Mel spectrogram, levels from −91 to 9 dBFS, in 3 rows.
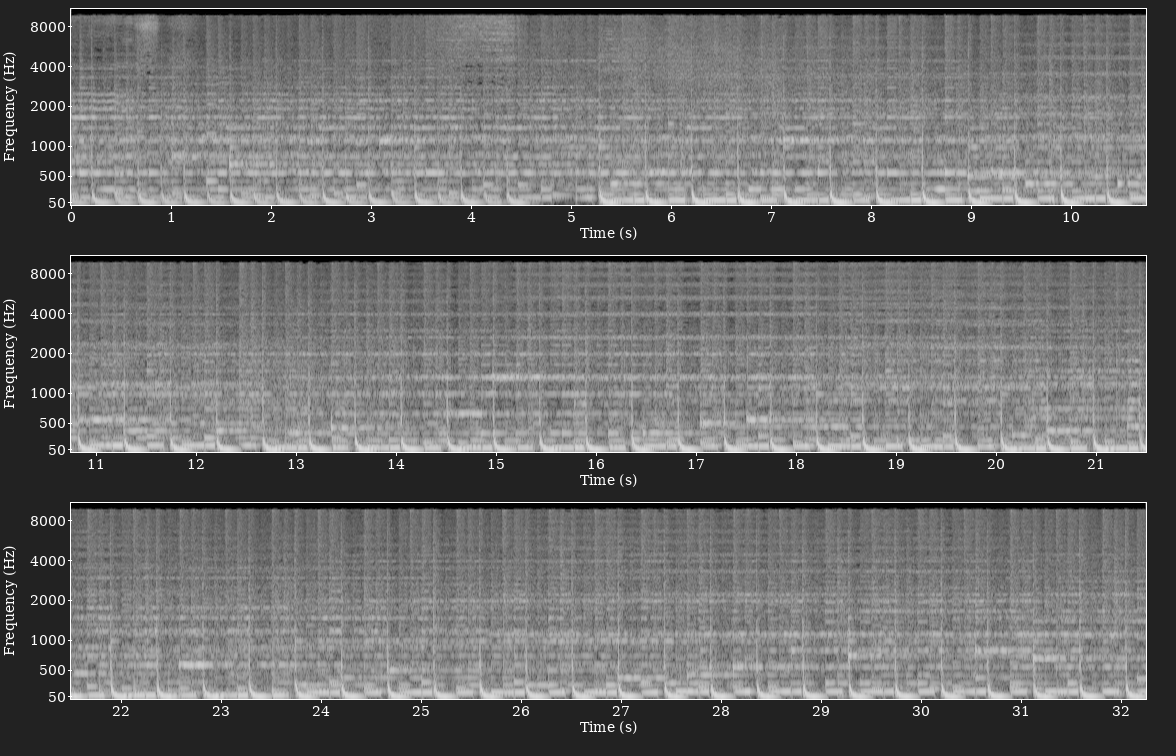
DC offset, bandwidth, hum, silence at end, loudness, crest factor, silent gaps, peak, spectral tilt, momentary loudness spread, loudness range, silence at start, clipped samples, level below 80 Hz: under 0.1%; 10 kHz; none; 0 s; -14 LUFS; 12 dB; none; 0 dBFS; -5 dB/octave; 2 LU; 1 LU; 0 s; under 0.1%; -16 dBFS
